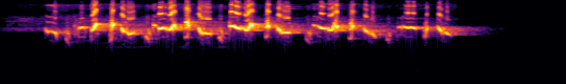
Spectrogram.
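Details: Yellow-vented bulbul fighting call meant to make rival bulbuls respond: a fast, dense run of warbled, chattering notes lasting about two seconds, ending abruptly.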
